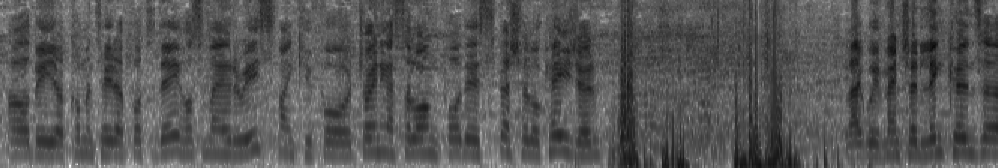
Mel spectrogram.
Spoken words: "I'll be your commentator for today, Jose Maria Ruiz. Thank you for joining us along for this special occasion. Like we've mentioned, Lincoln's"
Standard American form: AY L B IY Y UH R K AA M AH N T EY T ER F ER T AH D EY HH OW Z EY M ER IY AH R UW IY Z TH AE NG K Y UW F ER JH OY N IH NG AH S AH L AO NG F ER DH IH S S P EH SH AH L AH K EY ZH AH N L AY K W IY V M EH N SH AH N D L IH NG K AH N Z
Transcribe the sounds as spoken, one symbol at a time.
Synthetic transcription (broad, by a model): AY L B IY Y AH K AA M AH N T EY T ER F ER T AH D EY HH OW S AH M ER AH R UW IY S TH AE NG K Y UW F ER JH OY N IH NG AH S AH L AO NG F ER DH IH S S P EH SH AH L AH K EY ZH AH N L AY K W IY V M EH N SH AH N D L IH NG K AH N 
